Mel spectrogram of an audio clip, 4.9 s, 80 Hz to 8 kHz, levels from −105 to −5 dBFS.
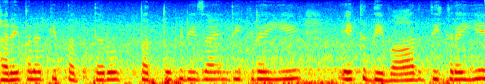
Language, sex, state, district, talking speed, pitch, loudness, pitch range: Hindi, female, Chhattisgarh, Bastar, 185 wpm, 255 Hz, -17 LUFS, 250-260 Hz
